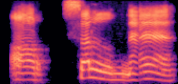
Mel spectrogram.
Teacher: Ar, ro, sukun, sebelumnya fathah ya. Kalau ro-nya dibaca dengan tebal atau tafkhim.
